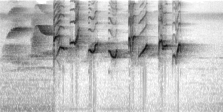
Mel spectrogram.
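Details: Orange-headed thrush singing loudly in the morning, used as a lure to make other thrushes quickly aggressive; a rapid run of varied, slurred whistled notes, some rising and some falling, delivered in short bursts about every tenth of a second.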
